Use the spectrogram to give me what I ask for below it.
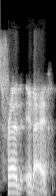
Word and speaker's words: Fred Hibbert: It's Fred Hibbert, but I do accept the English pronunciation as well.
